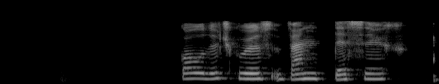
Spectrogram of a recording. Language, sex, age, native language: Icelandic, female, 7, Icelandic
